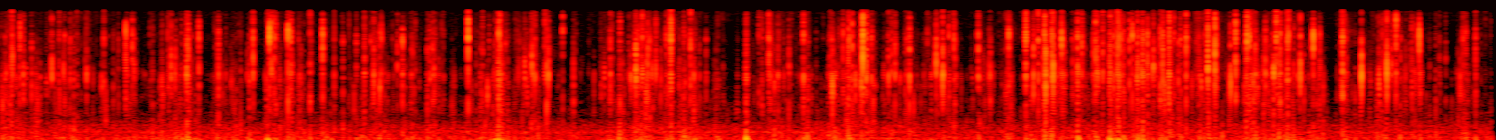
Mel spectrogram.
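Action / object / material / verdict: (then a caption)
scrape / plastic sticker sheet in a clear plastic bag / plastic / none. A plastic pearl sticker sheet in a clear plastic bag is held low and flexed while long nails scratch and crinkle the plastic. The result is a steady, quiet stream of bright crinkles and fine scratches, made up of dense, short crackling ticks with no ring-out.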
